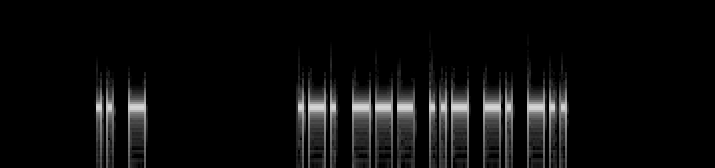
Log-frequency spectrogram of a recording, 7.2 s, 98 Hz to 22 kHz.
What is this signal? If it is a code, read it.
Morse code, heard as a keyed tone, about 22 wpm, 700 Hz. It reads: IT ROUND
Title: 4x Word-Spacing - Sentences from Top 500 Words - 22wpm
